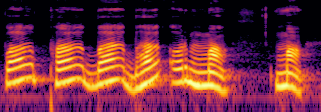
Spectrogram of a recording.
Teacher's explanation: जब आप लोग प, फ, ब, भ, मा को बोलेंगे तो आप देखेंगे कि आपके दोनों ओठ आपस में टच कर रहे हैं, स्पर्श कर रहे हैं। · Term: ओष्ठ ध्वनि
